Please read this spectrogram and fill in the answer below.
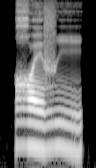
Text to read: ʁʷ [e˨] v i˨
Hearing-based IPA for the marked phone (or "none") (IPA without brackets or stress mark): e˨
